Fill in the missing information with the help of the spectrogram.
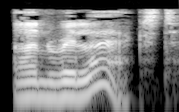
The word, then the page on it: unrelaxed: British English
